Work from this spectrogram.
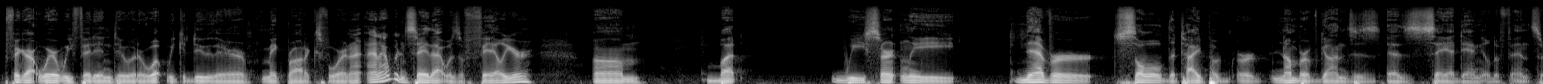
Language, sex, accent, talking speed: English, male, American, 180 wpm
